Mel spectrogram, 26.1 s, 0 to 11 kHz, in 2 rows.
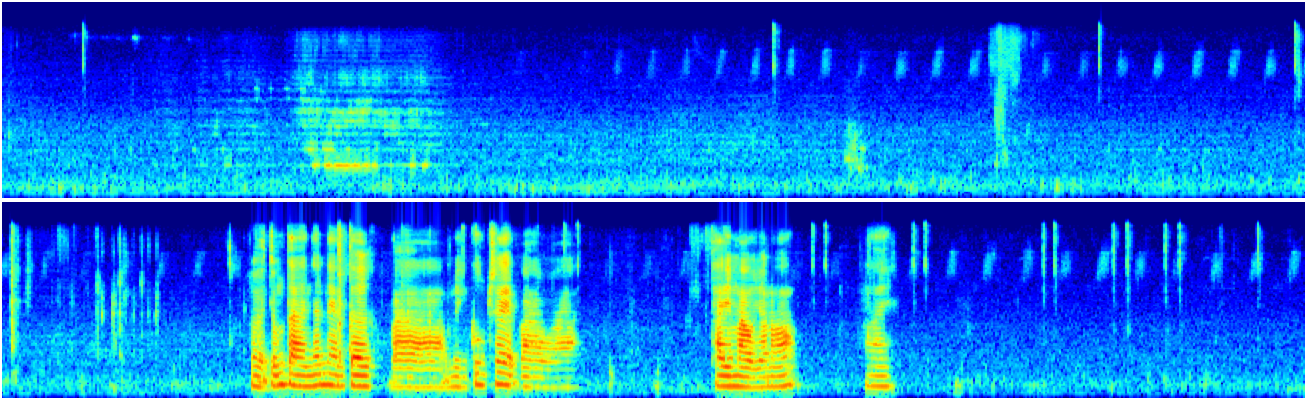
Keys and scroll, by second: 16.3 Return.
